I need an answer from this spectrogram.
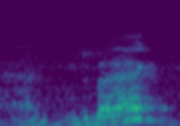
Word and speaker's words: handbag: Think about handbag. Here we have ND at the end of the first syllable, consonant of B at the beginning of the next. So that D is likely to drop, a handbag.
